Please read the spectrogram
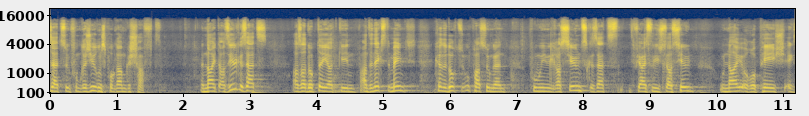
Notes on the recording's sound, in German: live aus der Chamber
